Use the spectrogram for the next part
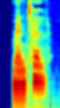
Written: mandtal

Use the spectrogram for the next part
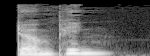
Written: dumping

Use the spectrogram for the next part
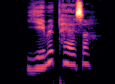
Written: hjemmepasser

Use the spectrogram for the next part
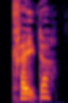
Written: kretenser

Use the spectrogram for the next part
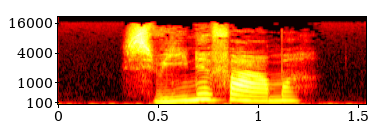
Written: svinefarmer

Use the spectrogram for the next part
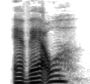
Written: erhverver

